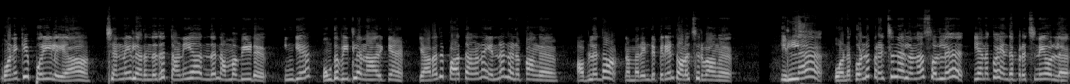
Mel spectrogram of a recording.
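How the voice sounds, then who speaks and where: Woman doing young cartoon husband, brusque, teasing, scolding, quick, high-pitched. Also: a bit bright, close to an everyday voice. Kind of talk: cartoon voice acting.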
